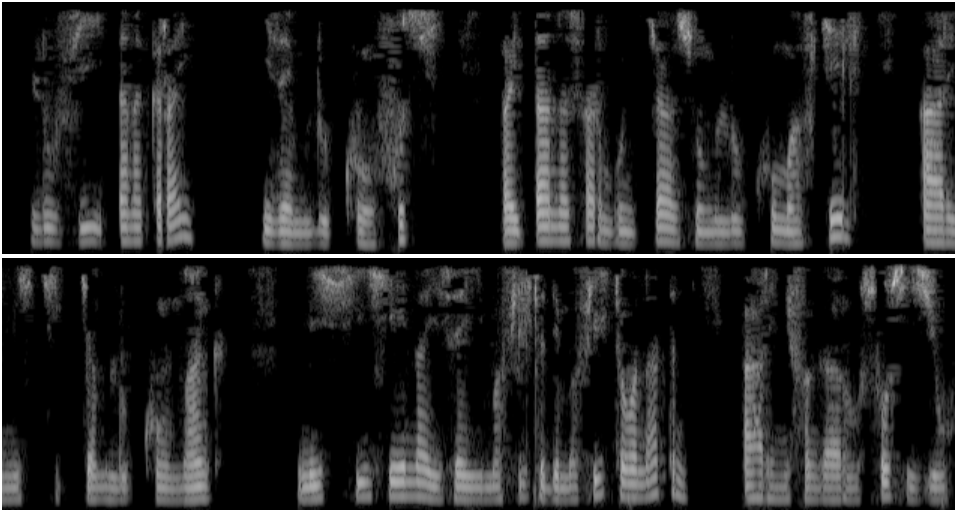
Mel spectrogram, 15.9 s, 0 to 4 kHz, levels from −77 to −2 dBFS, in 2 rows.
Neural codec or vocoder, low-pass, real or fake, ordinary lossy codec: none; 3.6 kHz; real; MP3, 16 kbps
